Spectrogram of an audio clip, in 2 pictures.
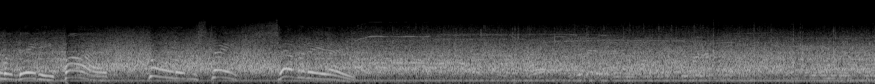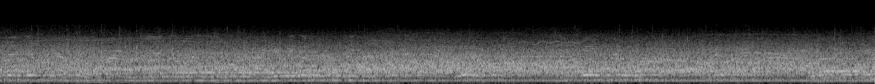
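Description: Large arena crowd cheering and roaring after a buzzer-beater, with loud individual shouts in the first few seconds settling into a steady roar.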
